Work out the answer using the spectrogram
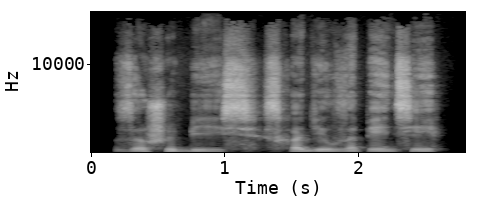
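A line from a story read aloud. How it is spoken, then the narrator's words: Muttering. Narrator (Russian): пробормотал Воронцов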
